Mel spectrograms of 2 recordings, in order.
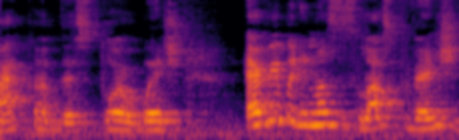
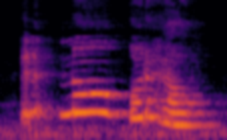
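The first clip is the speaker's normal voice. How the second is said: defiant retort; 13 semitones higher, slower than usual. Acted. Acted defiant reply to insult.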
